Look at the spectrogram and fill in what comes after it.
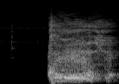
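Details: An acted smoker's cough from a man in an anti-smoking TV ad: a single harsh, rough cough burst after brief silence.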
